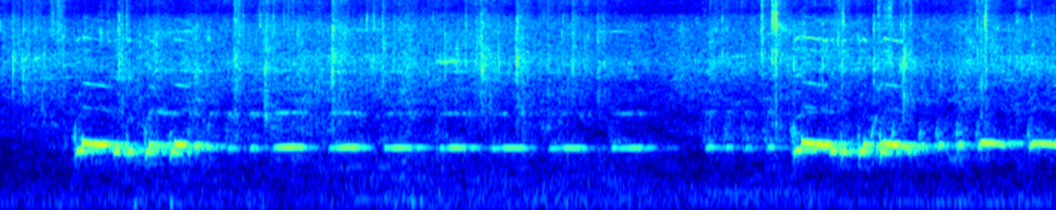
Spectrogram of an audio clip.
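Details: Local-type zebra dove singing in the kong style: two bursts of rapid, warbled coos with a steady, faint humming tone held between them, over a quiet background hiss.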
